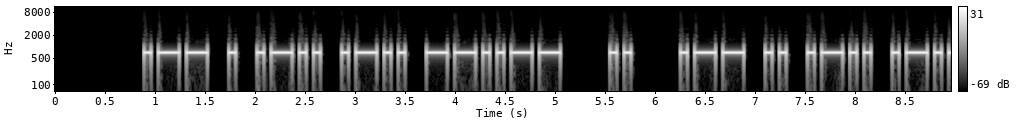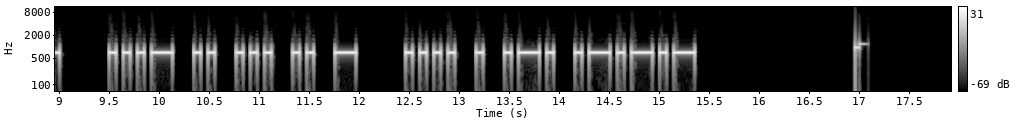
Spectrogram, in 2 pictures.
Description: Morse code, heard as a keyed tone, about 17 wpm, 700 Hz. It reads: WELL, I WILL VISIT HER.
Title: Sentences from Top 1000 Words - Review Part 6 - 17wpm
